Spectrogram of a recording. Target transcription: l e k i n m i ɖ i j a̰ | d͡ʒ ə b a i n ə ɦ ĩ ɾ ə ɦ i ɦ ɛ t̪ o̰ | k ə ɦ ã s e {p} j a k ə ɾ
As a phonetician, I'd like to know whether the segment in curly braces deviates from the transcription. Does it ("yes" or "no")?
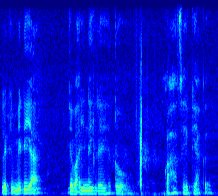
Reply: yes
